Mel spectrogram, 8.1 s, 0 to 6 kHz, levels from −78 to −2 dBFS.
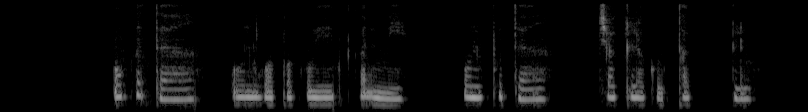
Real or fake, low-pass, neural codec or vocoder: real; 5.4 kHz; none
